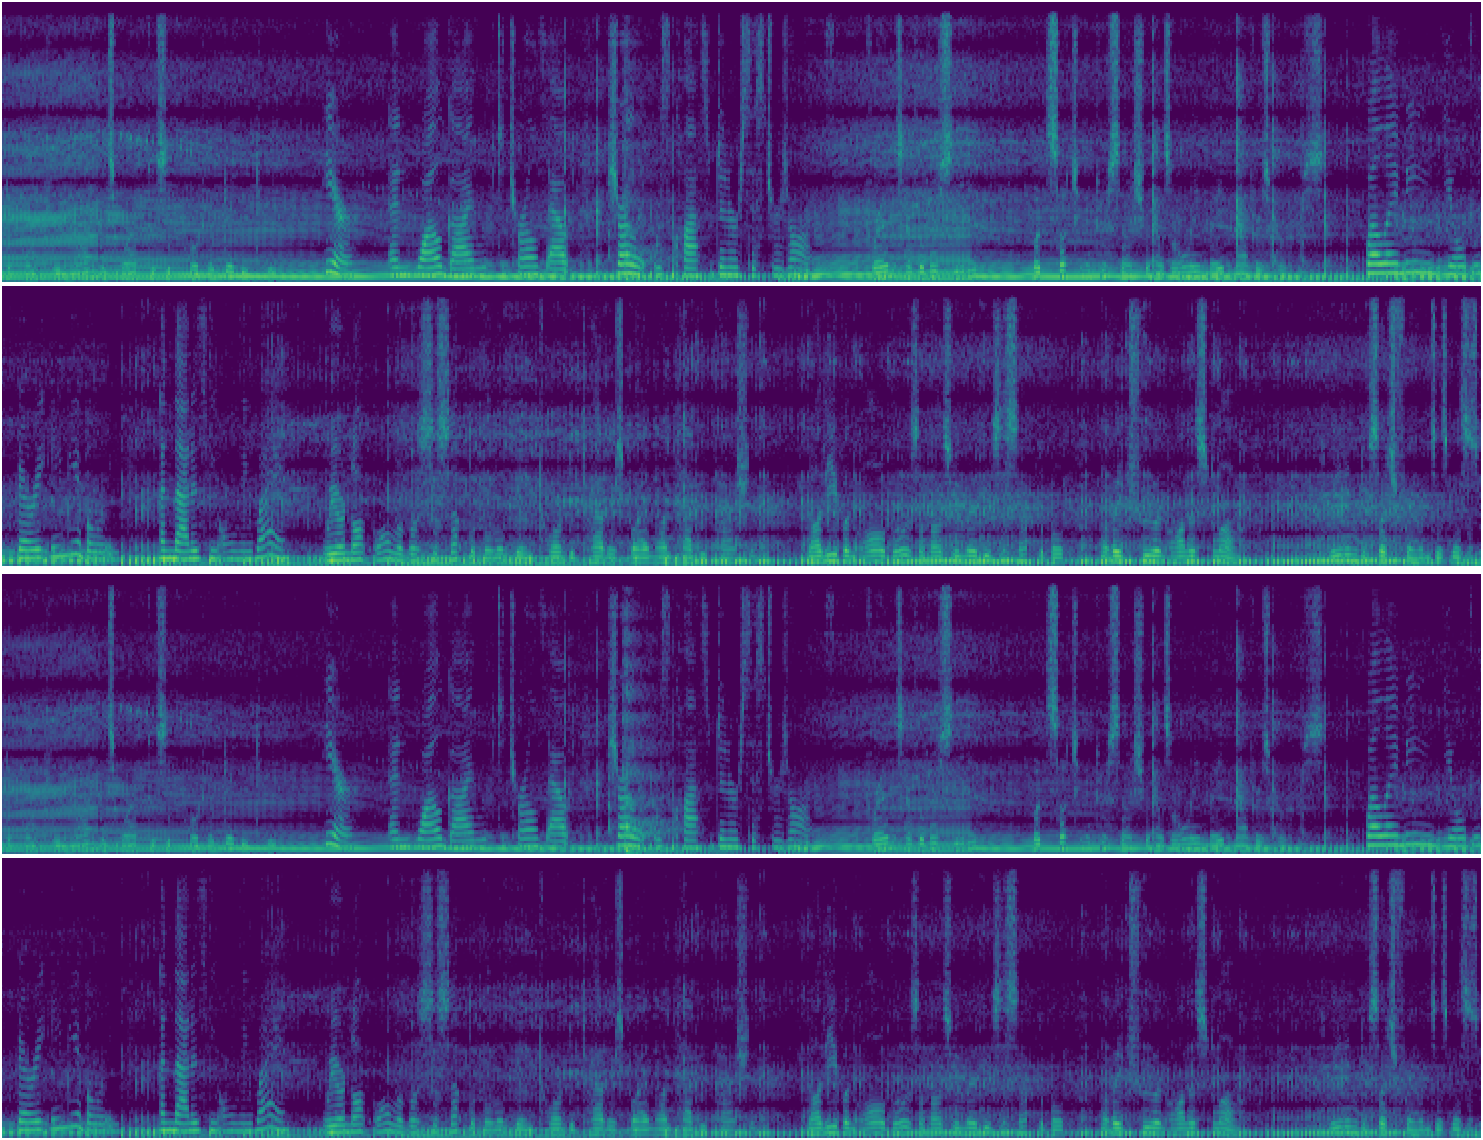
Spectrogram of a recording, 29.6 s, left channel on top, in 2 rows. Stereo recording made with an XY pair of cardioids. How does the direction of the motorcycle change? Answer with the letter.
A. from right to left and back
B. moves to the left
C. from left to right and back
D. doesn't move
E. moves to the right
D.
